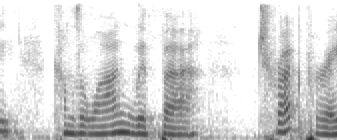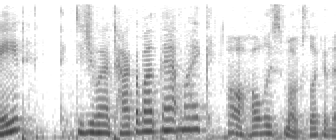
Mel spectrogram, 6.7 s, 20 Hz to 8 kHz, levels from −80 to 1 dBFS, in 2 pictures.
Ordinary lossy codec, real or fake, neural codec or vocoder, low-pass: AAC, 32 kbps; fake; codec, 16 kHz, 4.8 kbps, FACodec; 7.2 kHz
